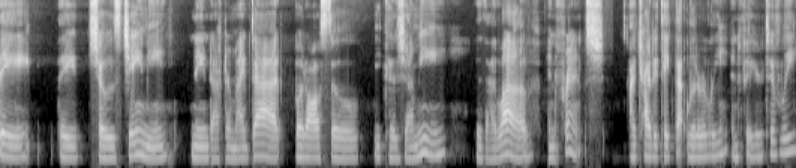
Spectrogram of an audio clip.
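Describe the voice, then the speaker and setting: A woman with an American accent and a very deep, low pitch, ordinary pitch variation and a fairly slow pace, on a very clean recording with a silent background. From Germany, then US South (military family). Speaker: tax attorney. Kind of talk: interview conversation.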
